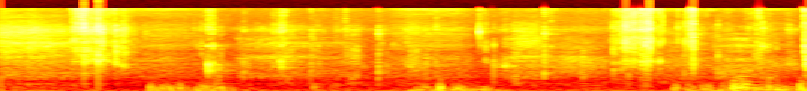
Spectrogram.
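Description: Raw unripe banana being bitten and chewed close to the microphone: a run of crunchy bites and irregular chewing clicks, with dull low thumps about a second, three seconds and five seconds in.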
